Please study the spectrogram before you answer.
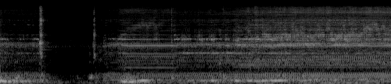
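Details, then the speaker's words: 1995 Kawasaki Mule KAF620A hydraulic bed pump cycling while fluid is flushed: steady strained whirring with thin high whine and rough edge, as leftover water in the system is worked out; fluid came out pink-white. "some not nice noises all the little bits of water that are still in there are being found but it'll be fine"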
